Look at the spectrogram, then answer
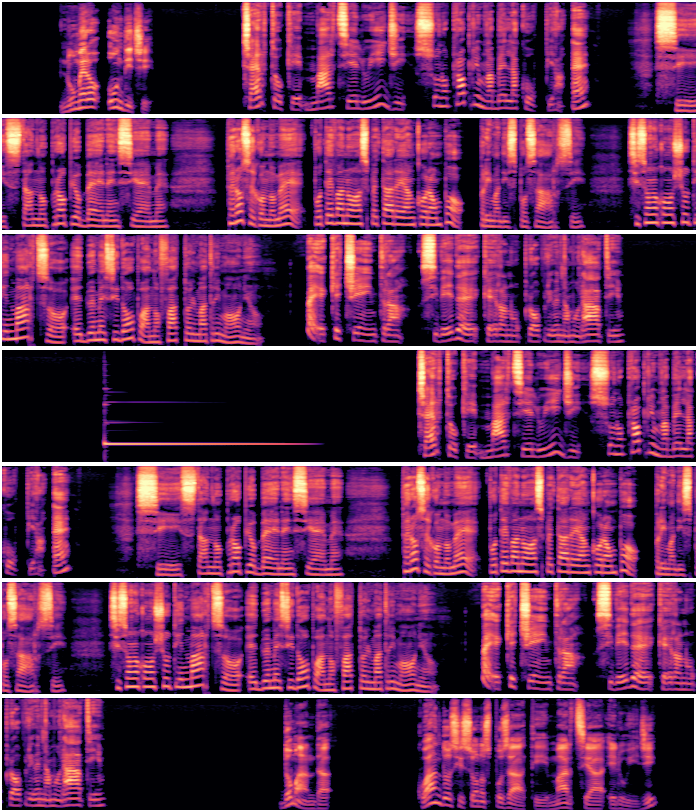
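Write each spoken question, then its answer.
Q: Domanda. Quando si sono sposati Marzia e Luigi?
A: A maggio, due mesi dopo essersi conosciuti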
